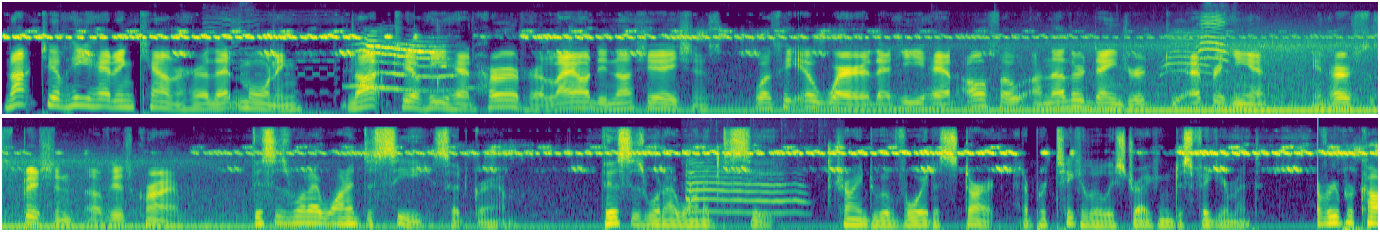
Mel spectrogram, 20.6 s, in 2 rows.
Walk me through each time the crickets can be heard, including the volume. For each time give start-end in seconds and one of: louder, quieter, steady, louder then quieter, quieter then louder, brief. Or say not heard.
0.0-20.5 quieter then louder.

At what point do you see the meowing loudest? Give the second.
3 s.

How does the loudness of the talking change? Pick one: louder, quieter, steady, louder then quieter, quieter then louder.
steady.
